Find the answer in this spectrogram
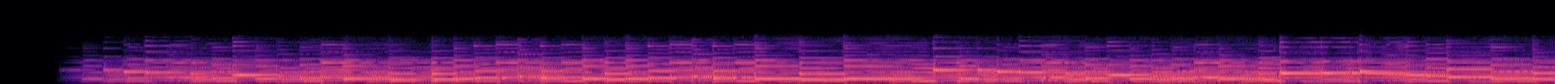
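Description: Piano music that starts about half a second in and plays a steady run of notes.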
